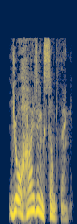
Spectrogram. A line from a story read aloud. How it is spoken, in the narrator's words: I gasp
